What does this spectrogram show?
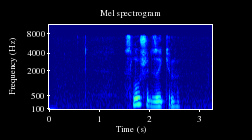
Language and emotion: Russian, neutral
